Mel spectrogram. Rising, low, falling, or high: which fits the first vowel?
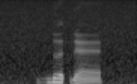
high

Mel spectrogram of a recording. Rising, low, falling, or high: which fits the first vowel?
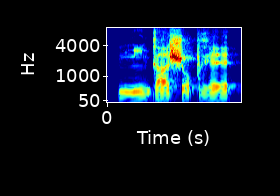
low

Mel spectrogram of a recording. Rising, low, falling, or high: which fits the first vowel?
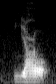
low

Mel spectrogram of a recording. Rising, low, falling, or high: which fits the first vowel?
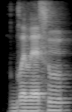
high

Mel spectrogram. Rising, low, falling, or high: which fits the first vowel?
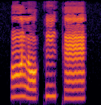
high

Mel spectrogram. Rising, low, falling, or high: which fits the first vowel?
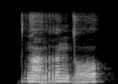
falling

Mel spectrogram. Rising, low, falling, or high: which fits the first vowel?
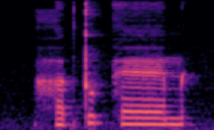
rising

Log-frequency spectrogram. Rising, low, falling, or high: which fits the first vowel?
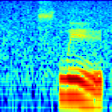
falling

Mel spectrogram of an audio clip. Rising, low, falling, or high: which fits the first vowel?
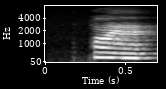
low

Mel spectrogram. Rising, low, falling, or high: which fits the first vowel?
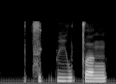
high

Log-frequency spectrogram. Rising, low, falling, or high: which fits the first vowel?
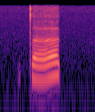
rising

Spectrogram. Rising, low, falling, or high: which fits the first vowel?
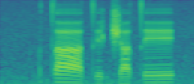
falling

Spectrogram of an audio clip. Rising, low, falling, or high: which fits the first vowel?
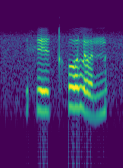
rising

